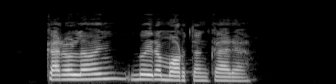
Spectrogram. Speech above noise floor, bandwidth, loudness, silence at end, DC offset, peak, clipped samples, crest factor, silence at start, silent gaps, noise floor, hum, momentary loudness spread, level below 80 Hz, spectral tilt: 57 dB; 9 kHz; -15 LUFS; 0.85 s; under 0.1%; 0 dBFS; under 0.1%; 16 dB; 0.45 s; none; -71 dBFS; none; 9 LU; -64 dBFS; -6 dB/octave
